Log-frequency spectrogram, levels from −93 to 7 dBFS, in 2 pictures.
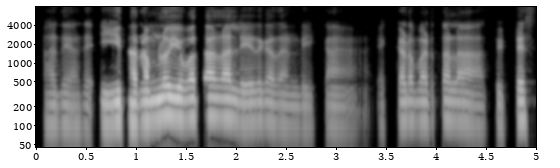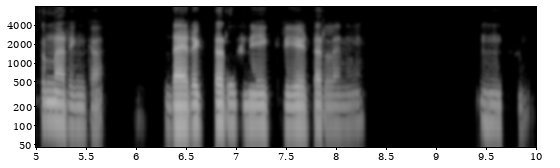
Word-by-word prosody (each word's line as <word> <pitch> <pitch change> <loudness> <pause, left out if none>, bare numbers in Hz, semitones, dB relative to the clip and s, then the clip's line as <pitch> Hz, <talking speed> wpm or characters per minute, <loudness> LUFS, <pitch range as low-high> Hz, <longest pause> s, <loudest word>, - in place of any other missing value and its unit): అదే. 110 0 -7
అదే. 105 0 -11 0.2
ఈ - - 0 0.2
తరంలో 120 +4 +6
యువత 135 0 +3
అలా 140 -1 +4
లేదు 115 +1 -1
గదండీ! 105 -2 -7
ఇంకా 105 0 -11 0.5
ఎక్కడ 120 +3 -3
బడితే 120 +1 -3
అలా 120 -1 -1 0.3
తిట్టేస్తున్నారింక. 115 -2 -4 0.8
డైరెక్టర్‌లని, 110 0 -1 0.2
క్రియేటర్‌లని. 105 0 -7 1.2
హుహు. 110 -2 -17
110 Hz, 95 wpm, -24 LUFS, 105-120 Hz, 1.2 s, తరంలో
